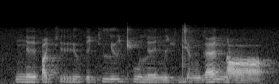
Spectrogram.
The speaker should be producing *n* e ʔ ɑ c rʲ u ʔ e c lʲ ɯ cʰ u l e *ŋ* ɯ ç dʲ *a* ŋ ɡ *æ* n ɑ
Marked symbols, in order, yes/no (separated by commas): yes, no, no, yes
